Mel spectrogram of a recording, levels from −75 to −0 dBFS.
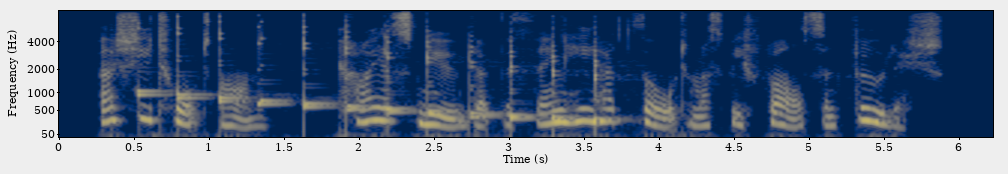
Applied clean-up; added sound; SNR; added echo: none; Marimba, xylophone; 2 dB; none.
